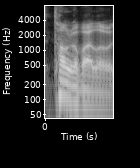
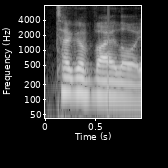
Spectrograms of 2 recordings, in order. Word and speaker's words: Tagovailoa: Like, I think it's Tagovailoa is how you pronounce it, but I could be wrong. – Tagovailoa, you're right. I've got it up here.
